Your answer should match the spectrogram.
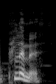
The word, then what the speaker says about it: Plymouth: places like this and while it's spelled mouth we say muth for example portsmouth or plymouth and i kind of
